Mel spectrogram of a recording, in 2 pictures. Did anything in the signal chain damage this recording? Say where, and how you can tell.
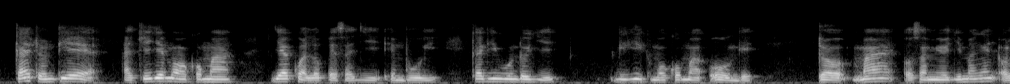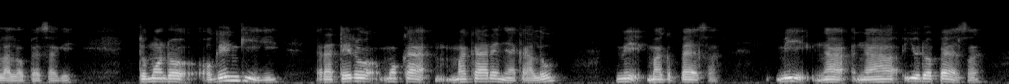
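No, nothing in the chain has damaged this speech recording. It has been through an AMR wideband (HD Voice) codec, with clear speech and only light coding texture that points to a rate around 12.65 kbit/s, and the band tops out near 7 kHz with the region above 6.4 kHz filled by shaped noise.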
